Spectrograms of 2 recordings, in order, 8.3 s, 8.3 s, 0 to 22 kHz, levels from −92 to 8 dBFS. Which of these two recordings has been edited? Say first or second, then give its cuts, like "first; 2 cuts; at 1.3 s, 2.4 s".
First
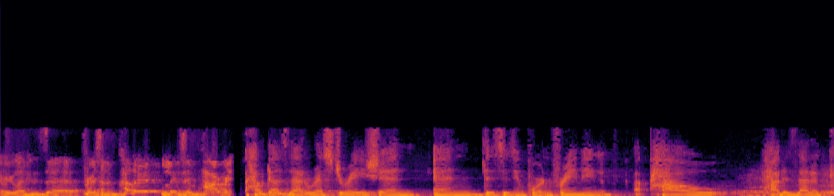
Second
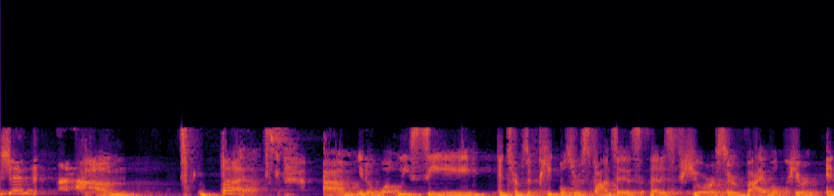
first; 2 cuts; at 2.3 s, 5.1 s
